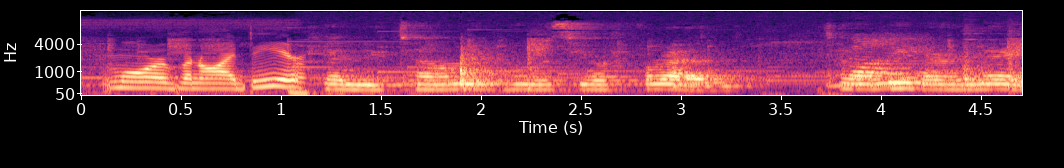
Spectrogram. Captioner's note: iPad voice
